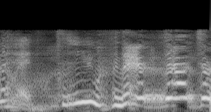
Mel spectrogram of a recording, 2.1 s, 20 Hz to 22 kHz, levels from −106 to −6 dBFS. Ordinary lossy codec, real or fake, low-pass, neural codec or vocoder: none; fake; 7.2 kHz; codec, 16 kHz, 0.5 kbps, FreqCodec, larger model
